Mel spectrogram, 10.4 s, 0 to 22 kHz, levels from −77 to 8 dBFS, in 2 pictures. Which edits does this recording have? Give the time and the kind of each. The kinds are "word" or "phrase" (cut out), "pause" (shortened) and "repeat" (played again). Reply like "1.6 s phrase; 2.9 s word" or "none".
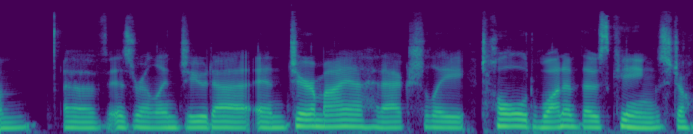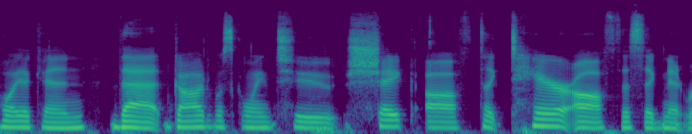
3.6 s pause; 5.9 s pause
